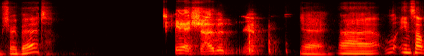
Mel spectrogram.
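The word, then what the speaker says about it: Schobert: joe how do you say his last name show bert yeah yeah yeah uh inside linebacker played for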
